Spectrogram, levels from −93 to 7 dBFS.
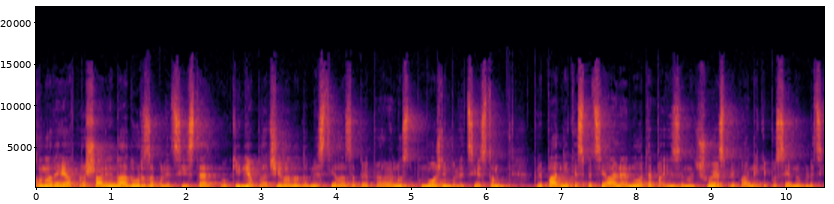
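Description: No dropouts, clicks, distortion or timing errors can be heard anywhere in the recording.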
